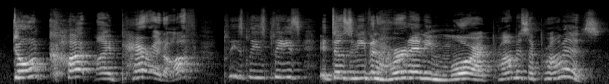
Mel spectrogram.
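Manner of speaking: very high, frantic begging; shouted pleading. A narrator's reading. Girl begs Mother to spare swim ring, shouting. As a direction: plead desperately at the top of the range. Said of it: "I shouted".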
